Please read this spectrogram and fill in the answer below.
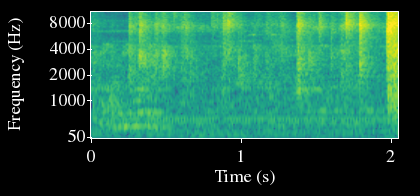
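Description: Plastic wrapper of an Oreo biscuit packet crinkling as it is handled and torn open, with sharper crackles near the end.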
